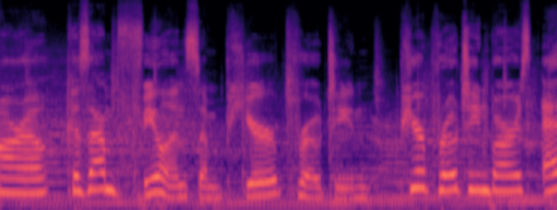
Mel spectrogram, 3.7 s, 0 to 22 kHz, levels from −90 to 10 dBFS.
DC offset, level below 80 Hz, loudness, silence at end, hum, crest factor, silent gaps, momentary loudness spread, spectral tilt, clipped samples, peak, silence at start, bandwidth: under 0.1%; -56 dBFS; -27 LUFS; 0 s; none; 12 dB; none; 6 LU; -3.5 dB/octave; under 0.1%; -14 dBFS; 0 s; over 20 kHz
